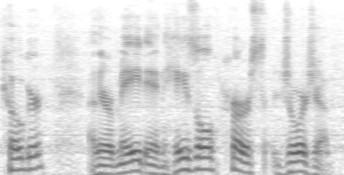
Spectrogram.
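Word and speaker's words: Kauger: made by Koger arms that's k-a-u-g-e-r that's pronounced Koger they're made in Hazelhurst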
